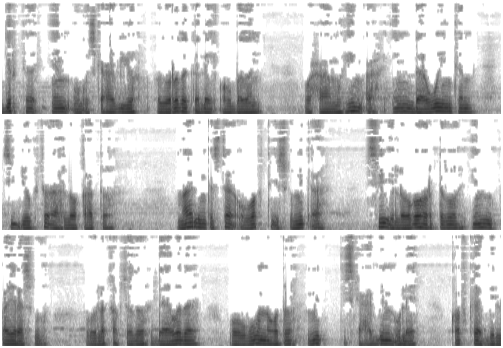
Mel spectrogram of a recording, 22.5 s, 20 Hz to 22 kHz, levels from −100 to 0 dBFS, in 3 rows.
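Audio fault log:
Throughout: generation loss. The speech sounds swirly, smeared and hollow, and consonant attacks blur into the following sound. The likely cause is repeated lossy re-encoding, consistent with an AAC-LC chain at about 64 kbit/s applied around ten times. Each pass quantises on a shifted frame grid, so noise and spectral holes accumulate well beyond what that bitrate alone would produce. The band still extends to 20 kHz.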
